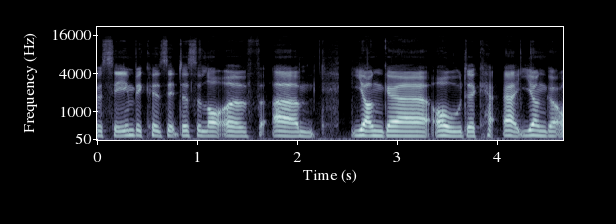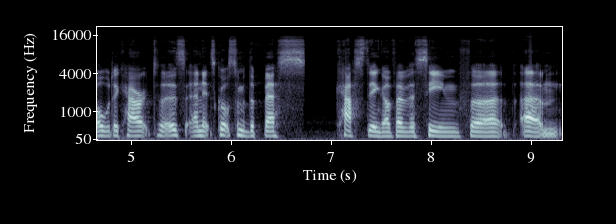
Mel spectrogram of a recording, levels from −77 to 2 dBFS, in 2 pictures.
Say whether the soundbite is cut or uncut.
cut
